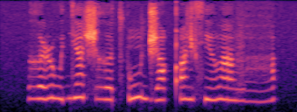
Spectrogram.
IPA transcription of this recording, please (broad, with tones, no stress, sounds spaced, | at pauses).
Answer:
ɣ ə˨˩˦ ɭ u˨˩˦ dʲ ã˧˥˧ ʃ ɣ ə˨ t͡sʼ ũ˧˥˧ d͡ʒ ə˨˩˦ qʼ ə̃˦˨ ʒ sʲ ə̃˨˩˦ β ã˨ v a̤˨˩˦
